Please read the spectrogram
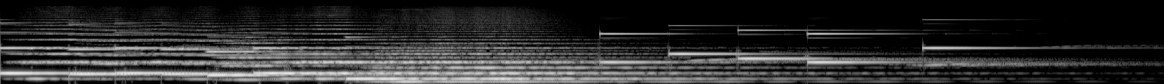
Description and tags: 10 seconds Loop #2
Fantasy loop made in FL Studio.
2019.
intro, mystic, music, fairy, santa, synth, cute, effects, magic, victory, mystery, christmas, music-box, magical, 10-seconds, enchantment, thriller, loop, fantasy, gloom, mystical, xmas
